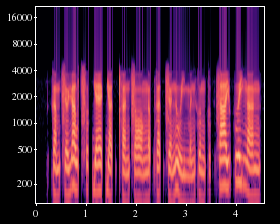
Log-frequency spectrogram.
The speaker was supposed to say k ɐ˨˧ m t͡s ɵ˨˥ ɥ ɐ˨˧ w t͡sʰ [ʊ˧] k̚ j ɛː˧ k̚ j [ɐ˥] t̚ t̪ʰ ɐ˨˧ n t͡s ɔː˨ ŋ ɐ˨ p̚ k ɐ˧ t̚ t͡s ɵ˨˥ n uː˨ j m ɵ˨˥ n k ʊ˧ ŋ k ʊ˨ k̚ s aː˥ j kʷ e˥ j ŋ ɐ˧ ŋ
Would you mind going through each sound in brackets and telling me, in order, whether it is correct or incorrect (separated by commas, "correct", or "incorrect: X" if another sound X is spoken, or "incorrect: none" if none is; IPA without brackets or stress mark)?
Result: correct, incorrect: ɐ˨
